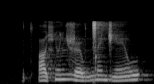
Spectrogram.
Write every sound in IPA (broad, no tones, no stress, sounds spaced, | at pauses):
t͡sʼ ɒ ɕ õ ʎ ʐ ə˞ w ŋ͡ǀ ẽ d͡ʒ ẽ w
